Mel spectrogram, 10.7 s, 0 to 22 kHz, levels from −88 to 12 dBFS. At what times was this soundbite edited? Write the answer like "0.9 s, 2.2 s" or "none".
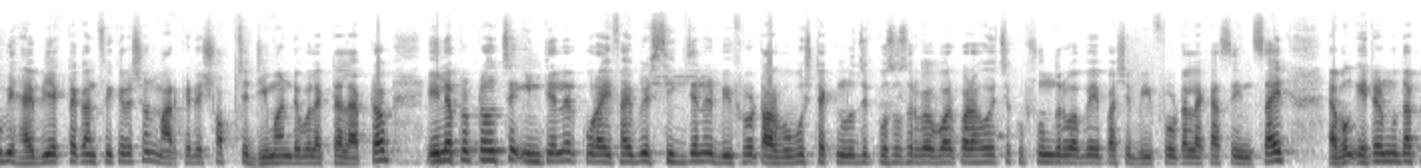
none

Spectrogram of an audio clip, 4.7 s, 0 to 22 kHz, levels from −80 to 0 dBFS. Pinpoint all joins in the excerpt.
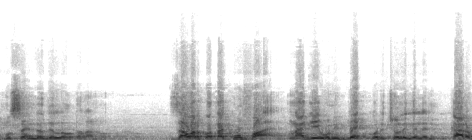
none

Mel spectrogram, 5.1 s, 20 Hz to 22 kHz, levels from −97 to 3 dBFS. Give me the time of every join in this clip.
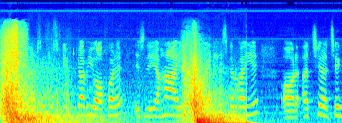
1.1 s, 2.7 s, 3.6 s

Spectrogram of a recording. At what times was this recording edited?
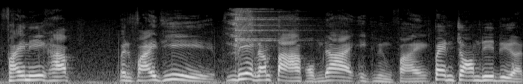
2.2 s, 4.3 s

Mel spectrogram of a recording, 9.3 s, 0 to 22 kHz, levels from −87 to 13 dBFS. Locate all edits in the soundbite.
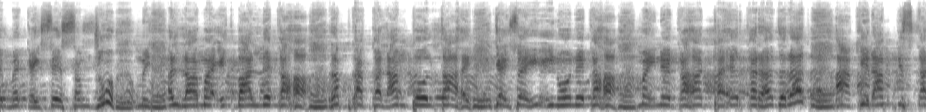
1.5 s

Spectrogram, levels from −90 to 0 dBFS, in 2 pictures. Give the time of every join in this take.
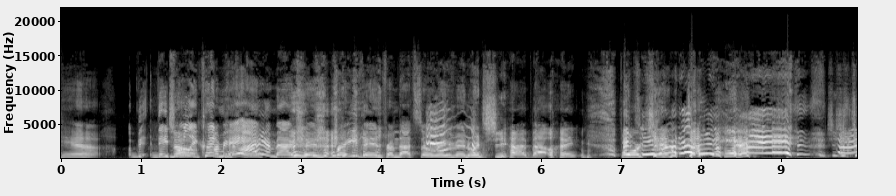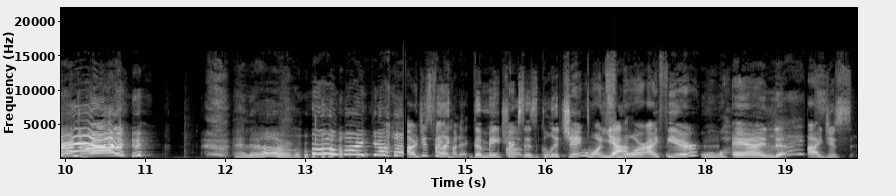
14.2 s

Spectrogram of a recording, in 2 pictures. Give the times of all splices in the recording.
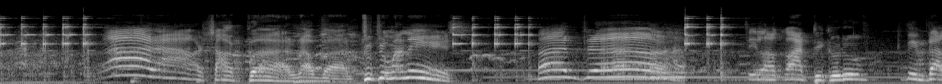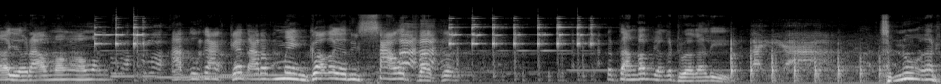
none

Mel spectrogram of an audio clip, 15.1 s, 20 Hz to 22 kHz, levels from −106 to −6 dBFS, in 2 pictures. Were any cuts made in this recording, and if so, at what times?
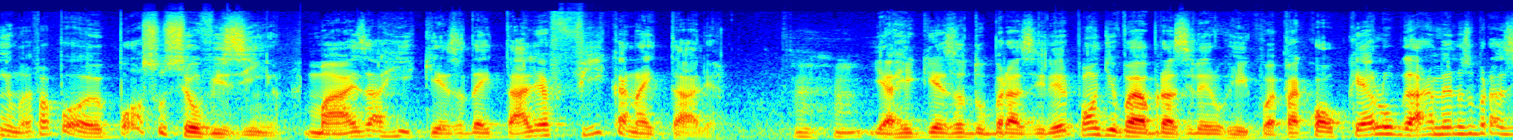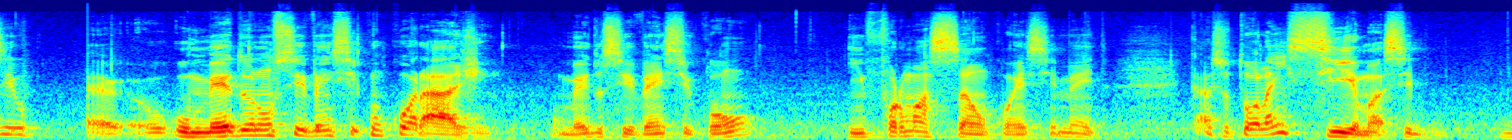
1.4 s, 8.0 s

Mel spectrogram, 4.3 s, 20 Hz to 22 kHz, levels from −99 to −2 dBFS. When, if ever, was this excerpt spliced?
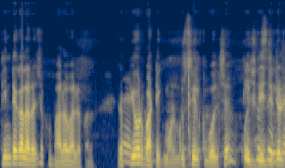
2.7 s

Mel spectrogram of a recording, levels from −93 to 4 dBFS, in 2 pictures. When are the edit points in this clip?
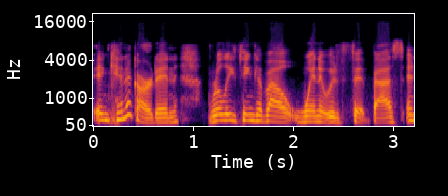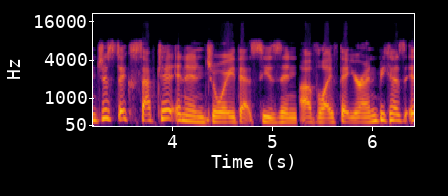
1.1 s, 5.2 s

